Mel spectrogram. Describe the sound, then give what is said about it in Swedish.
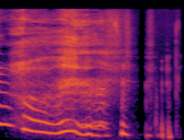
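A person gives a long, drawn-out yawn, a breathy voiced tone sliding downward for about a second, before a few quick syllables of speech follow. “Alltså, nu vill jag också gäspa.”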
